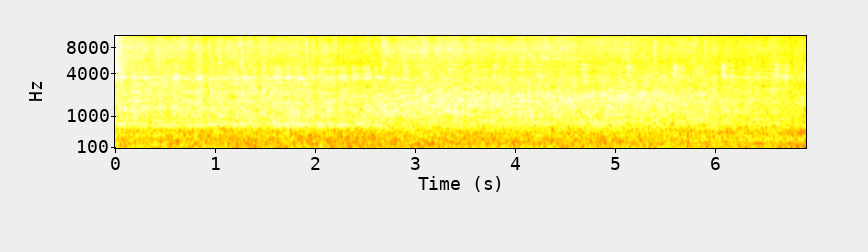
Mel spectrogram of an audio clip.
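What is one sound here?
A model train rumbles and clatters along its track.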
